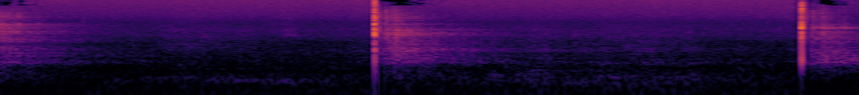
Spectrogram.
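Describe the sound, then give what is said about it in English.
Slow hand clapping, as done by bored cricket spectators at a slow-scoring batsman: two sharp, loud claps spaced about two seconds apart, each with a brief ringing tail, over a faint steady hiss with no talking. “And if you've been to a cricket match, you know slow hand clapping is not an appreciation of what's going on out in the middle.”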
